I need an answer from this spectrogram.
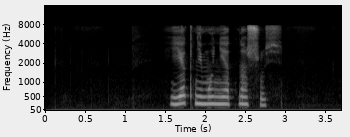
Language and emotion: Russian, neutral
